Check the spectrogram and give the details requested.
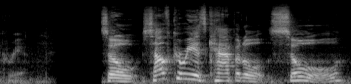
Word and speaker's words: Seoul: So South Korea's capital, Seoul, I think that's how you say it, Seoul, Seoul, yes, is removing women's only parking spaces 14 years after they were introduced.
